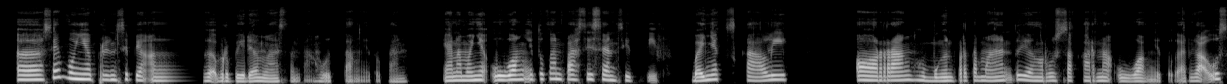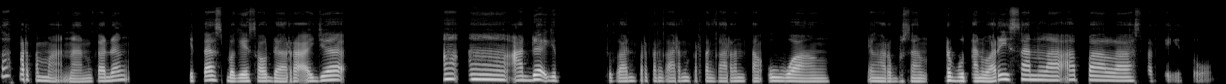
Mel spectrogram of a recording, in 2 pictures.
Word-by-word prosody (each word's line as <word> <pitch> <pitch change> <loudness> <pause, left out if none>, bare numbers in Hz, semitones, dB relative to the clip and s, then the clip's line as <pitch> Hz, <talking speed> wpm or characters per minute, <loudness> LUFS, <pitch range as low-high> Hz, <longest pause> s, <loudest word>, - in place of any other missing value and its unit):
eee, 220 0 +6
saya 320 +6 +1
punya 250 -6 +6
prinsip 215 +2 -2
yang 200 - +1
agak 170 0 -3
berbeda 145 -1 +1
Mas, 145 0 -2
tentang 180 -5 -12
hutang 145 - -7
itu - - -17
kan, 135 +1 -10 0.4
yang 180 - +4
namanya 195 +2 +4
uang 220 +3 +6
itu 230 +1 -2
kan 250 0 0
pasti 230 +1 0
sensitif. 190 - -3 0.2
Banyak 205 +8 +2
sekali 200 +5 -1 0.7
orang 195 0 +5
hubungan 170 -2 +1
pertemanan 175 +2 -2
itu 220 - 0
yang 175 -3 +1
rusak 175 +1 -4
karena 170 -1 -3
uang 150 0 -2
gitu - - -18
kan, - - -5
nggak 165 +1 0
usah 310 +11 -1
pertemanan 165 - -3
kadang 185 +7 0 0.6
kita 195 +4 +1
sebagai 155 -5 +1
saudara 155 -2 0
aja 195 +7 +2 1.0
heeh, 235 -2 +2
ada 195 +3 +3
gitu 180 -2 -3 0.6
kan 155 +1 -1
pertengkaran-pertengkaran 160 -1 -5
tentang 150 -1 -6
uang 150 -3 0 0.4
yang 150 -1 -3
rebusan 145 0 -4 0.2
rebutan 165 -4 +1
warisanlah, 215 +2 +1
apalah, 190 -5 0
seperti 160 -1 -16
itu. - - -17
175 Hz, 130 wpm, -19 LUFS, 155-210 Hz, 1.0 s, eee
